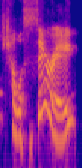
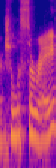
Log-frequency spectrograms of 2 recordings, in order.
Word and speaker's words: chelicerae: And then they have little chelicerae, or chelicerae, however you want to pronounce that. Chelicerae is probably the most popular way.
